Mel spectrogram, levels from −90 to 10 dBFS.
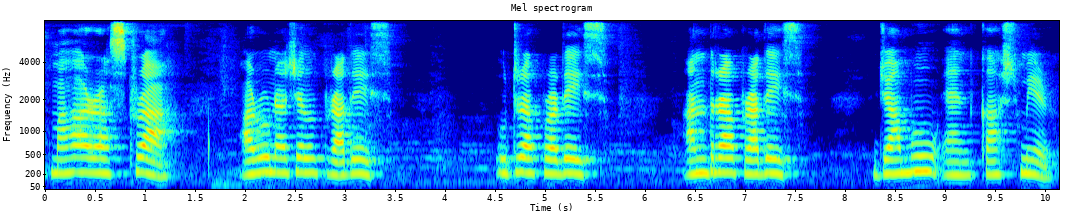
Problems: none marked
